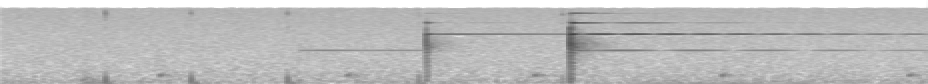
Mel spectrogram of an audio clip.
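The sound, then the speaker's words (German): Two quick strikes of a small hand cymbal (Zimbel), the second a bit louder, each leaving a high, bright ring that shimmers and slowly fades. “Das ist der Klang einer Zimbel.”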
